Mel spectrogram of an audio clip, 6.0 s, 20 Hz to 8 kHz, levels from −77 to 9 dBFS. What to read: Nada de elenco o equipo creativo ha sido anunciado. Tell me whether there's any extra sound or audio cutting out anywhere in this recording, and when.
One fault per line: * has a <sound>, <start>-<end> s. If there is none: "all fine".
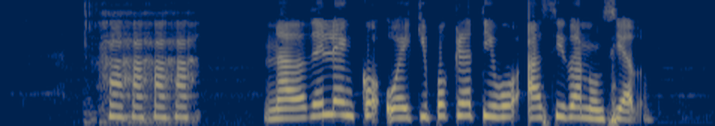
* has a laugh, 0.7-1.7 s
